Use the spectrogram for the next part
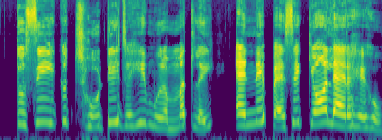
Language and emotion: Punjabi, angry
